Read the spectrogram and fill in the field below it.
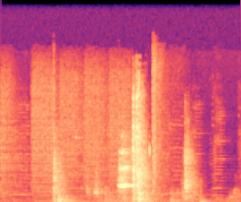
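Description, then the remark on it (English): A door is opened to let the Billy, the studio's puppy mascot, into the studio: a low thump and rattle as the latch gives, followed by a couple of knocking, creaky bumps as it swings, fairly loud. “And open the door for the Billy.”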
